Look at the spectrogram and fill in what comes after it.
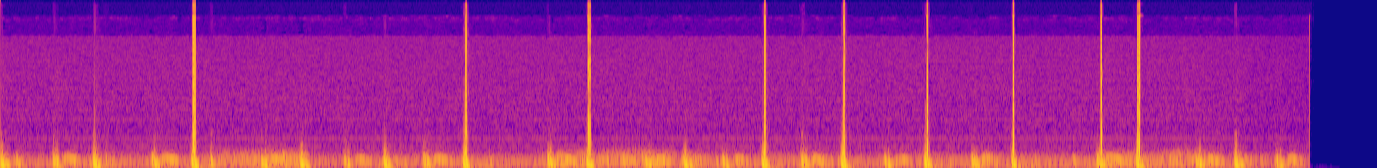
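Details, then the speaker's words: Child's innocent Still's murmur: rapid heartbeat with low, buzzing vibratory systolic murmur at the left lower sternal border from normal ventricular ejection flow, softer when sitting or standing. "Stills murmur is a vibratory systolic murmur at the left lower sternal border. It's caused by normal ventricular ejection flow."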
